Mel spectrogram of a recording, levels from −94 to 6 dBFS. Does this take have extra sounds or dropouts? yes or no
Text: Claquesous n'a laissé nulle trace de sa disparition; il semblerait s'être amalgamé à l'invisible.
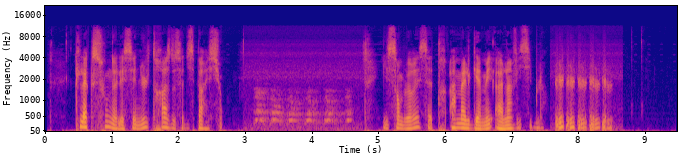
yes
